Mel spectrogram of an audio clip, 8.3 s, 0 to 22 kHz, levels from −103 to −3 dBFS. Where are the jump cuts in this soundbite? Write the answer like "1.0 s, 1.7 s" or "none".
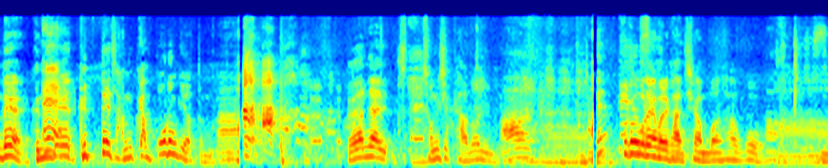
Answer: none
